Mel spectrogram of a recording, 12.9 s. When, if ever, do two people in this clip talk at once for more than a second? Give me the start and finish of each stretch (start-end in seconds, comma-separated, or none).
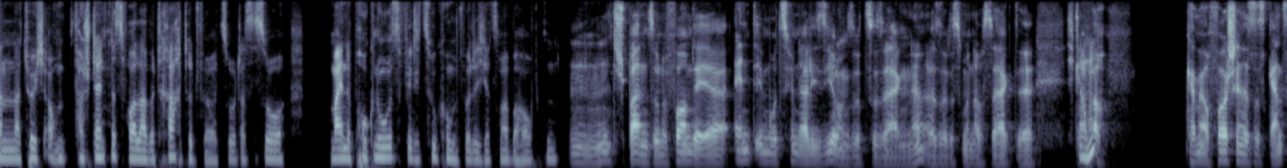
none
